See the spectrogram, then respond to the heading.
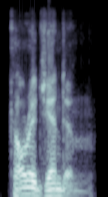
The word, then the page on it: corrigendum: British English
